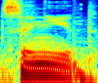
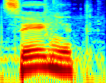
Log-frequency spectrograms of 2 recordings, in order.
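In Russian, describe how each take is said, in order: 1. Ударение на втором слоге. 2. Ударение на первом слоге. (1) "Когда-то было" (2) "стало"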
